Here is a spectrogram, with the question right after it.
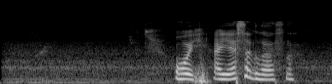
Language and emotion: Russian, positive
